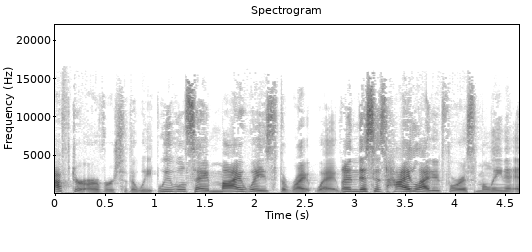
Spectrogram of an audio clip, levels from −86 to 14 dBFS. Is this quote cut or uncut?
cut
